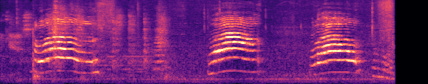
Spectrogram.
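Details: Pet cat giving three drawn-out meows, the first wavering and the later two arching up then down, with a low steady hum underneath and a sudden cutoff at the end.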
